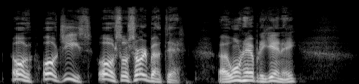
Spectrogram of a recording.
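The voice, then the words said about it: Poor put-on Canadian accent. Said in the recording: “that was a lazy, terrible Canadian accent”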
